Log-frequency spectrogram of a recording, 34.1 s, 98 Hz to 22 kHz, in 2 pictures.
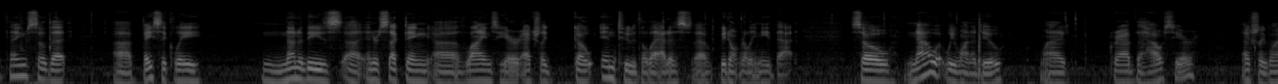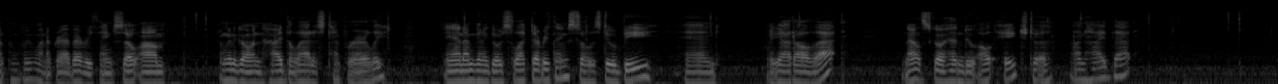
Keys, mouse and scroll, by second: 0.8 middle click, 8.6 middle click, 9.8 middle click, 11.8 middle click, 14.3 right click, 19.8 right click, 22.3 h, 23.1 middle click, 24.8 b, 27.6 middle click, 30.3 alt+h, 31.3 middle click, 33.3 shift+right click.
